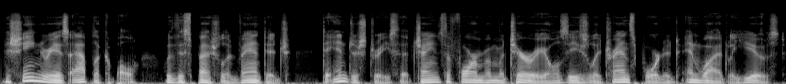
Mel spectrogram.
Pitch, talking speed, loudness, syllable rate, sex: 90 Hz, 145 wpm, -18 LUFS, 5.7 syllables/s, male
